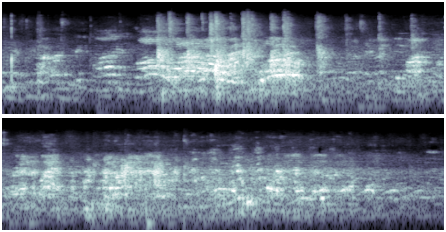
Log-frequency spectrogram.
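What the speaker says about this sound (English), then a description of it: "please give yourselves a round of applause for doing this" Workshop participants applaud together in an indoor session, a dense burst of hand clapping mixed with chuckles and laughter that swells, then tapers into scattered claps under lingering chatter.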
